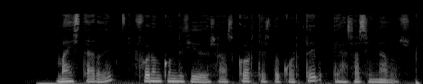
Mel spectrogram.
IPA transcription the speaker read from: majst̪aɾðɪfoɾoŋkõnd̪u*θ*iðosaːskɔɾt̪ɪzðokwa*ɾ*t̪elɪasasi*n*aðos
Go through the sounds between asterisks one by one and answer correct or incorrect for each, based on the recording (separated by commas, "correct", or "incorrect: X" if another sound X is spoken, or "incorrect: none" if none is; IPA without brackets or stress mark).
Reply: correct, correct, correct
